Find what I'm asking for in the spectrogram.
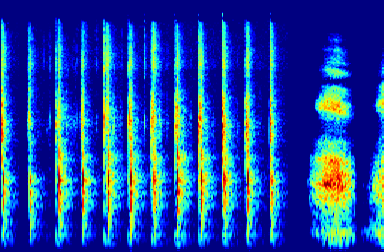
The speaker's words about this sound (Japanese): ちなみに、あなたは今、お料理中ですか？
